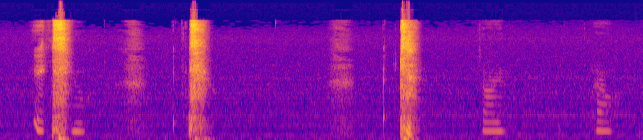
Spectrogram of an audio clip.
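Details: Self-recorded person sneezing: three sharp, explosive sneezes, each after a short catching breath, with brief voiced sounds afterward.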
